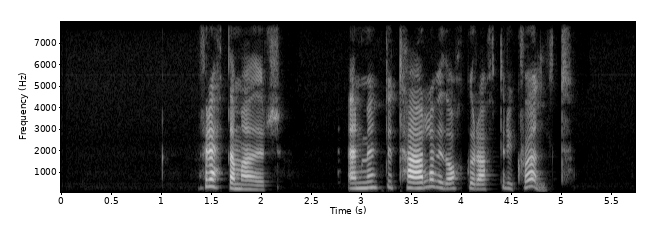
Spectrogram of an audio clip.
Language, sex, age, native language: Icelandic, female, 40-49, Icelandic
